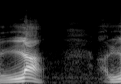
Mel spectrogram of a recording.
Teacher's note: जिस व्यंजन का उच्चारण करते समय वायु दो उच्चारण स्थानों की बगल से निकल जाती है उसे पाश्विक व्यंजन कहते हैं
